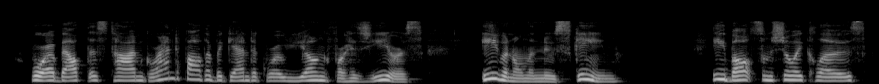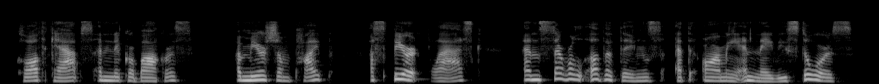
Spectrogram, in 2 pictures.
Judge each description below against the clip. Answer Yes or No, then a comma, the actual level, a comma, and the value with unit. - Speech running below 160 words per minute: Yes, average, 145 wpm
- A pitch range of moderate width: Yes, average, 3.7 semitones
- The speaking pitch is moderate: Yes, medium, 180 Hz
